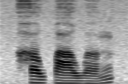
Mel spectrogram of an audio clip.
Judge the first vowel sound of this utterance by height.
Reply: low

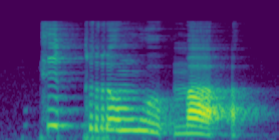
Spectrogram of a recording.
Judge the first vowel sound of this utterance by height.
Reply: high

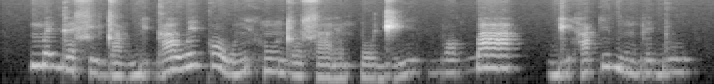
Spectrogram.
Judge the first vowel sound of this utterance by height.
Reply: mid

